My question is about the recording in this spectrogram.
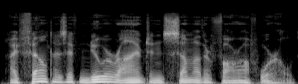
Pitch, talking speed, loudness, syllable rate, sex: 95 Hz, 240 wpm, -17 LUFS, 5.4 syllables/s, male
